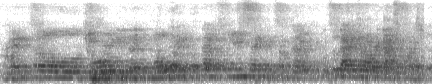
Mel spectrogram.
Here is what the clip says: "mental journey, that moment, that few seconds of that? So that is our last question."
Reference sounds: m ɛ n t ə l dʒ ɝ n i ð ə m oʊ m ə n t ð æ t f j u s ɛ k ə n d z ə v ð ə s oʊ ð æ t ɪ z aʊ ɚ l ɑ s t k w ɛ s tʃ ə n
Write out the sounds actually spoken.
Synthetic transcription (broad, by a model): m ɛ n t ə l dʒ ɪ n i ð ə m oʊ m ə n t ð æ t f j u s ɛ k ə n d s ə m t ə s oʊ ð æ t ɪ z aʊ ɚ l ɑ s t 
